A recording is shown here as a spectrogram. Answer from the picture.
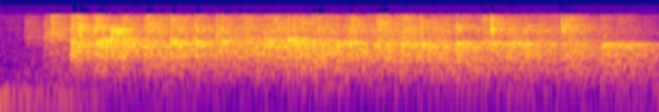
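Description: Audience applauding, starting just under a second in and tailing off near the end.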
